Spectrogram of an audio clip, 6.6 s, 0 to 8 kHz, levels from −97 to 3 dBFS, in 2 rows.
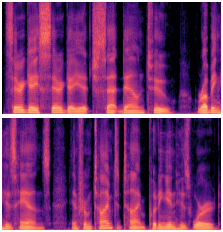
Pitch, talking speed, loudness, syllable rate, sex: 130 Hz, 155 wpm, -18 LUFS, 3.5 syllables/s, male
